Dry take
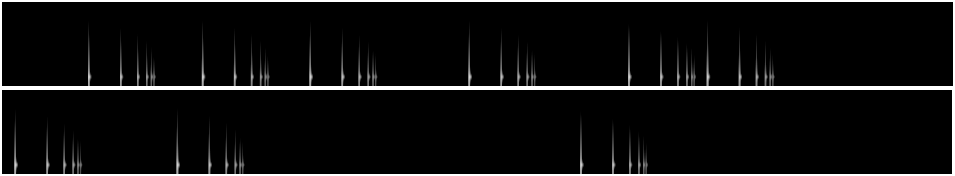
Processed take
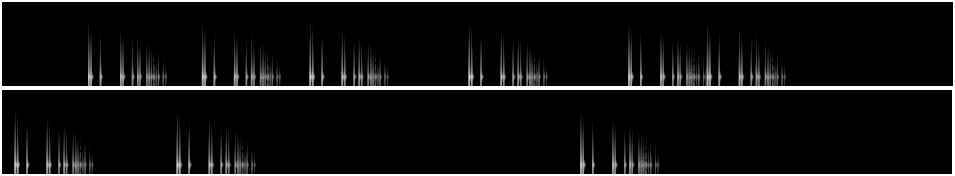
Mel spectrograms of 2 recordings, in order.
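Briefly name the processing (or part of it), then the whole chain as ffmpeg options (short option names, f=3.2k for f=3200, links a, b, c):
slapback doubling: -filter_complex "[0:a]asplit=3[a][b][c];[b]adelay=23,volume=-4.5dB[d];[c]adelay=118,volume=-9dB[e];[a][d][e]amix=inputs=3:normalize=0"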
